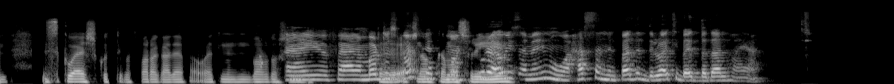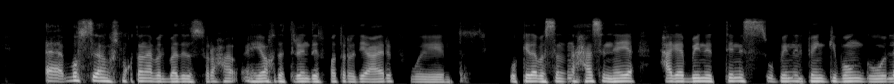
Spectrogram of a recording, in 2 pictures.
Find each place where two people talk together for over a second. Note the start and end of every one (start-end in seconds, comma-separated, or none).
3.8-5.1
